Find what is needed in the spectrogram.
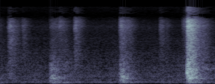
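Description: Three short scuffing noises about two-thirds of a second apart, the last and loudest near the end, with faint ticks between: handling noise close to the microphone.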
